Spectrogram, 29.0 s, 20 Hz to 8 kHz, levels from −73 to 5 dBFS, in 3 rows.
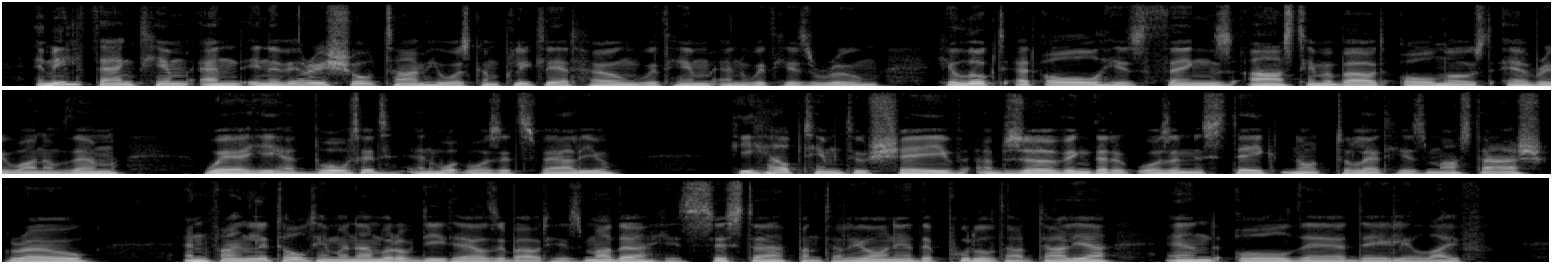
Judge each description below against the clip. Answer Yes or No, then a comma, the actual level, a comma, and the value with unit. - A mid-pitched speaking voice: No, low, 120 Hz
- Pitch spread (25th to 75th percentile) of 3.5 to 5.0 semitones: No, average, 3.1 semitones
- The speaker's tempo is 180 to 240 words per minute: No, average, 170 wpm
